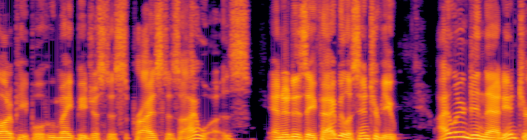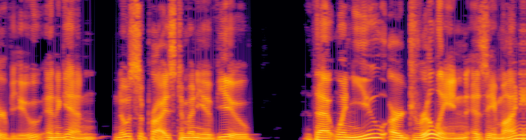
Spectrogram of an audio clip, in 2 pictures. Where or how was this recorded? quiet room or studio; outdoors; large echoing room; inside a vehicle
quiet room or studio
